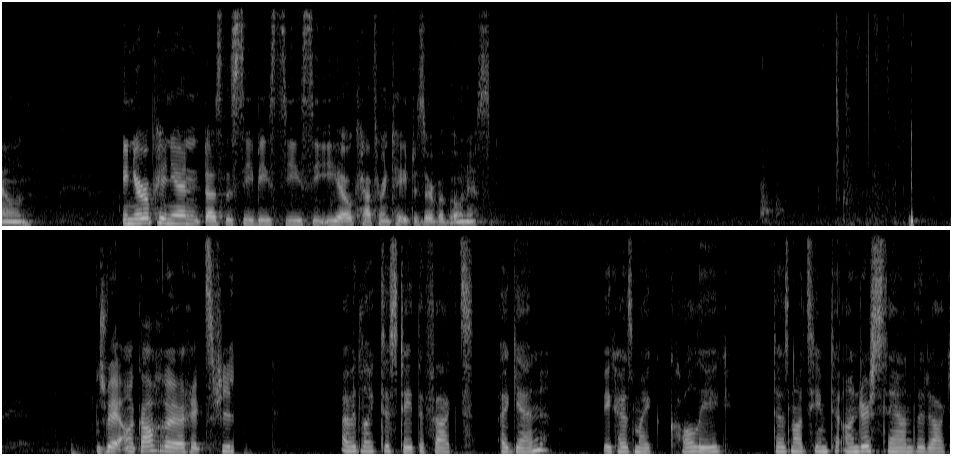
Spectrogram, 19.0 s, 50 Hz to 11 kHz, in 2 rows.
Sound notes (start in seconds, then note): 14.5 speaking French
